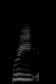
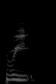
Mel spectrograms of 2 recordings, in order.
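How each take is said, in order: Both takes have the same delivery.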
